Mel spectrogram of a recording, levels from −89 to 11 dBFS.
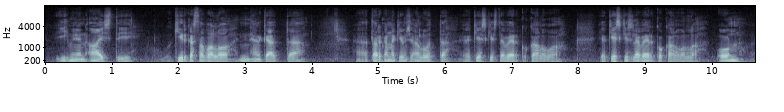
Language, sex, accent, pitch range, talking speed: Finnish, male, native, 90-105 Hz, 95 wpm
